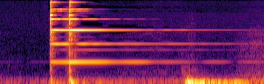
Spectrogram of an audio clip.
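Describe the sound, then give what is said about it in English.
A hand bell, used by a person to communicate, rings twice in quick succession, bright, its metallic tone lingering and slowly fading, followed by a soft low thump as it is set down or handled. “He's only communicating through the bell.”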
